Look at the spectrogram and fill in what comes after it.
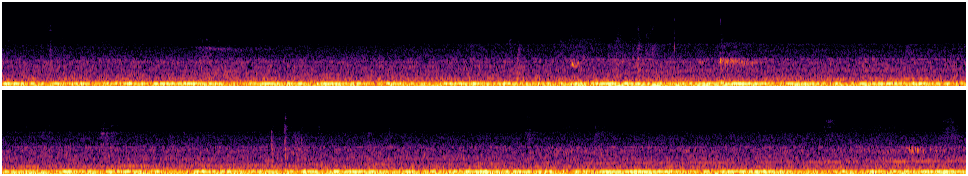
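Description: Inside a moving passenger train: the steady hum and low rumble of the train running along the track, with a faint whine that rises slowly in pitch from about halfway through as the train gathers speed, and a few light clicks and creaks.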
